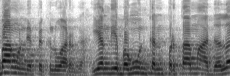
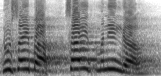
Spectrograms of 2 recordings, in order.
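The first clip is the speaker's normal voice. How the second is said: loud announcement; 10 semitones higher, 4 dB louder, slower than usual. Acted. Messenger announces death.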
